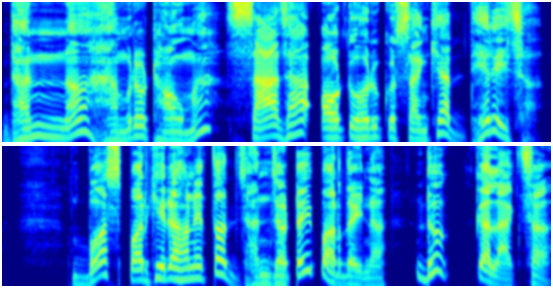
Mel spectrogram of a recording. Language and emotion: Nepali, happy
